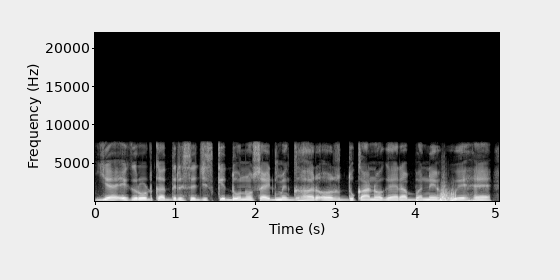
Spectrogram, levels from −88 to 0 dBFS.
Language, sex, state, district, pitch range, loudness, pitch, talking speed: Hindi, male, Jharkhand, Garhwa, 125-140 Hz, -13 LUFS, 130 Hz, 190 wpm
